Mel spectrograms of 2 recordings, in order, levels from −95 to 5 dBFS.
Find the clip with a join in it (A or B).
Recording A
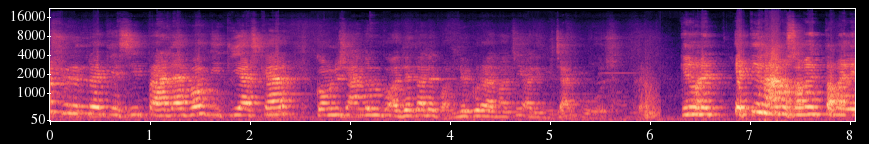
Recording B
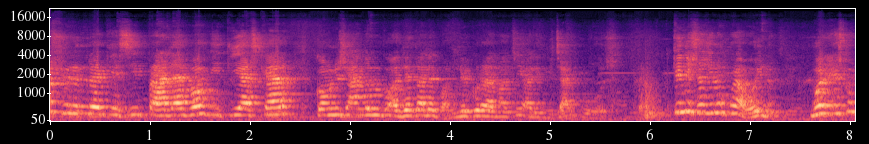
A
